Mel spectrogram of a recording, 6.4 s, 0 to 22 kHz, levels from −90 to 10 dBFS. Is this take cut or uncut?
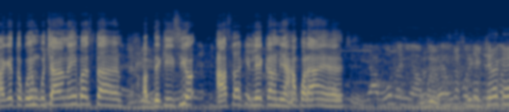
uncut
